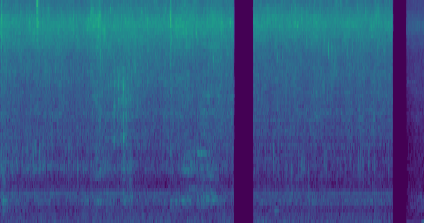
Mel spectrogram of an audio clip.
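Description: Mushroom pieces in a corn flour and rice flour batter deep-frying in hot oil, a steady sizzle. The sound cuts out completely twice, briefly.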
